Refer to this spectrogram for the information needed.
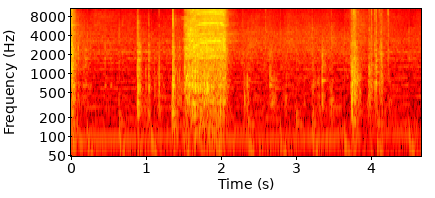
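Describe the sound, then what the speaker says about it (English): A 10 millimeter socket loosening bolts on the factory rear bumper of a Jeep Gladiator JT, near the license plate, gives sharp clicks and knocks around a brief burst of harsh ratcheting, close and loud against a low background hum. "You need to start with a 10 millimeter socket."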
